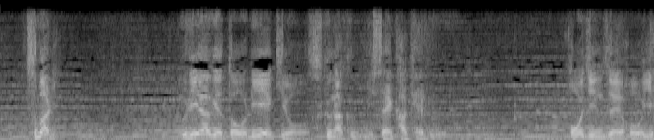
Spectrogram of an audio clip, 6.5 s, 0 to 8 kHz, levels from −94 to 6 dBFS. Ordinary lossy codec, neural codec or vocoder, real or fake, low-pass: none; none; real; 7.2 kHz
